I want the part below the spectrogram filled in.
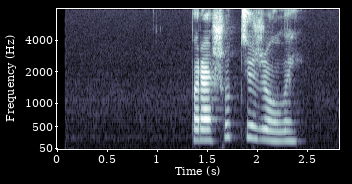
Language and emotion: Russian, neutral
